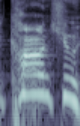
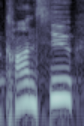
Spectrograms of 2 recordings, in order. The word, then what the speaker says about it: Khonshu: Of course I couldn't forget the legendary Khonshu himself, or Khonshu, if you want to pronounce it that way, because I believe that's actually how it is pronounced properly.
